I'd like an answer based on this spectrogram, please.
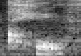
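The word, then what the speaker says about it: Qwolth: The journey to the quarry, which Rena informs you is a site called Kolth. Kolth. Kolth, with a Q.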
